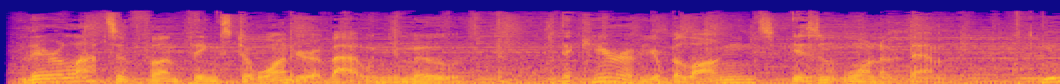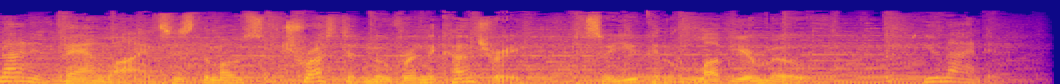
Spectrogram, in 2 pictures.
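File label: friendly, voice-over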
